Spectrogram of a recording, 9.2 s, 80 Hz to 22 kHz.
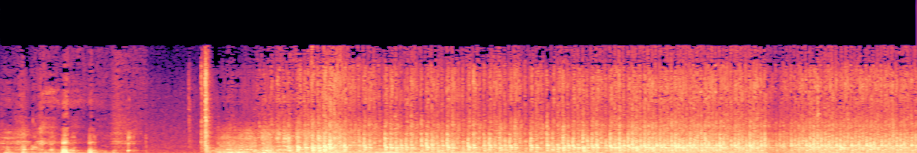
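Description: An old 1954 Farmall tractor engine starts up after a brief quiet moment and then runs steadily, a loud rumbling idle with a rough knocking chug continuing to the end.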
